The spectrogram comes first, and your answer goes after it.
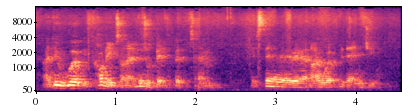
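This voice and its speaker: A man speaks at a very fast pace in a fairly low pitch. Noticeable background noise and audible room echo surround him. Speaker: climate scientist, professor giving a public talk. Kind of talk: lecture. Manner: speeds up when speaking; hesitant fillers.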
